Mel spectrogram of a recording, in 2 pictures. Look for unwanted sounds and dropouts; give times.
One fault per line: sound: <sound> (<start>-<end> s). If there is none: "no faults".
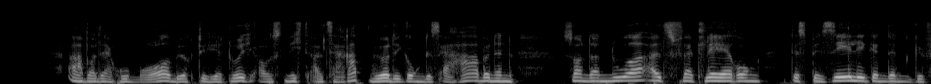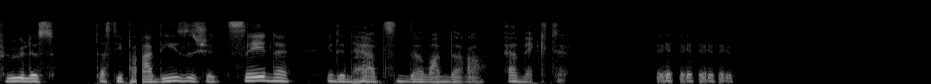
sound: dropout (10.7-10.7 s)
sound: laugh (15.9-16.6 s)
